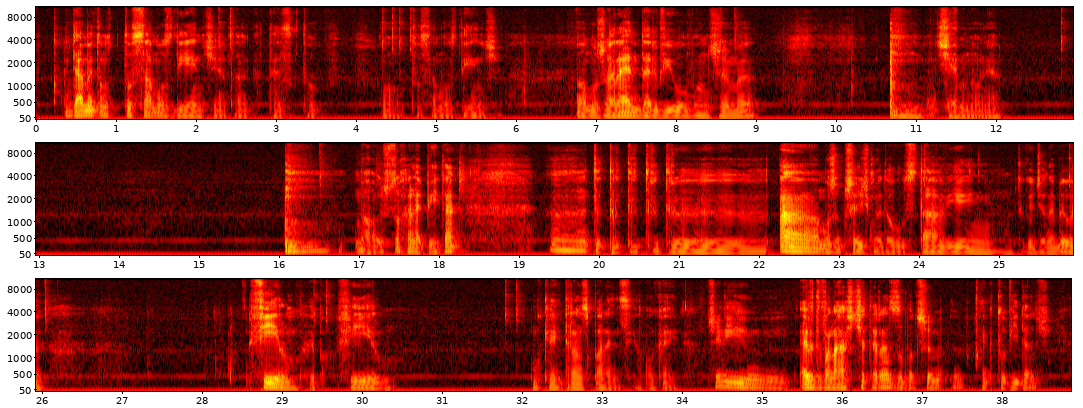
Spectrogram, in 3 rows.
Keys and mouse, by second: 8.9 click, 13.0-16.6 drag, 24.0 click, 25.9 click, 29.5 click, 31.9 click.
